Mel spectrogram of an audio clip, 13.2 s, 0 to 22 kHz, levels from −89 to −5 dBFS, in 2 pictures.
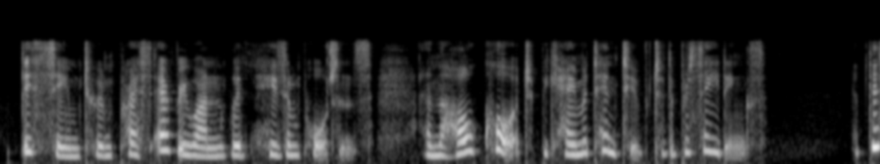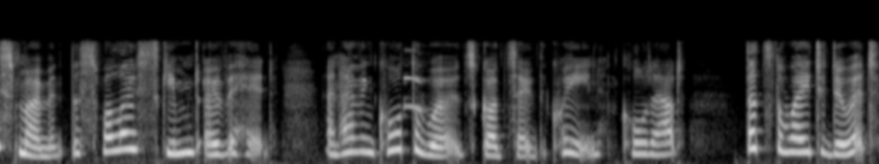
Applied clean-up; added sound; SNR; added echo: neural mask model Resemble Enhance denoiser.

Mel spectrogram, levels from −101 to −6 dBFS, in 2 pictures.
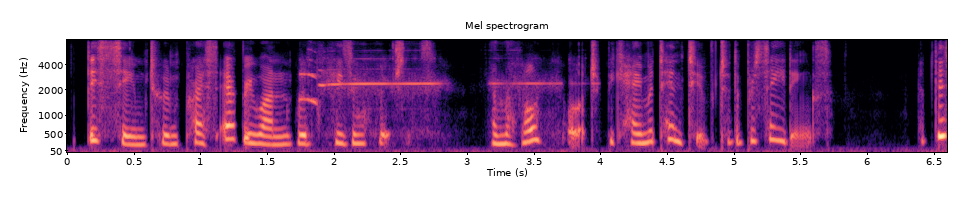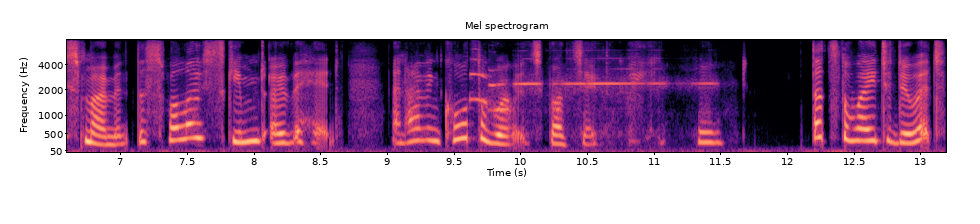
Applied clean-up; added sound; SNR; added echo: neural diffusion model UNIVERSE++.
